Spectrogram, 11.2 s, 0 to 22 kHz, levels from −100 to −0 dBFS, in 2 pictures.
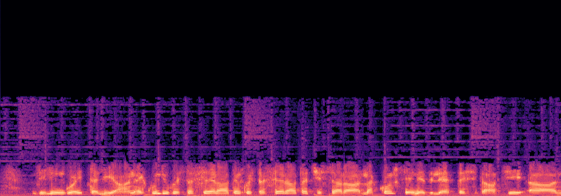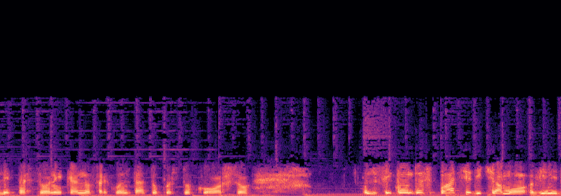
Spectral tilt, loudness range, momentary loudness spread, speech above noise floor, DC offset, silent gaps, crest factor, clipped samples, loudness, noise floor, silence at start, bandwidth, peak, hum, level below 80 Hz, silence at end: -6 dB/octave; 4 LU; 6 LU; 25 dB; under 0.1%; none; 14 dB; under 0.1%; -16 LUFS; -40 dBFS; 0 s; 11 kHz; 0 dBFS; none; -44 dBFS; 0 s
